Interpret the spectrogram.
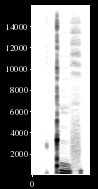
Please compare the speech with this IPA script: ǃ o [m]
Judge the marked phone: incorrect: f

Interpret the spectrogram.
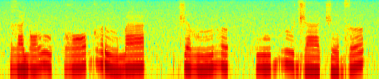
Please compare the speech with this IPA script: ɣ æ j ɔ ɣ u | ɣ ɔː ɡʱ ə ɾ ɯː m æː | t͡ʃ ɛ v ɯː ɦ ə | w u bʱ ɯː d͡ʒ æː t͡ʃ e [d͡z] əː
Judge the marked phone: correct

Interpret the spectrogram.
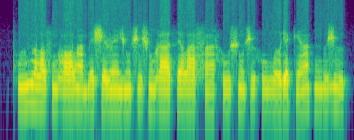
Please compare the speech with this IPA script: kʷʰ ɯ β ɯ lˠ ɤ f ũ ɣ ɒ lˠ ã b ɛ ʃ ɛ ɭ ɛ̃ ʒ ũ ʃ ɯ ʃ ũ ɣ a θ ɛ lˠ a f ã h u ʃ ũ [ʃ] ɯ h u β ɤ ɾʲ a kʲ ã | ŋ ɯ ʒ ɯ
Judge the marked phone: correct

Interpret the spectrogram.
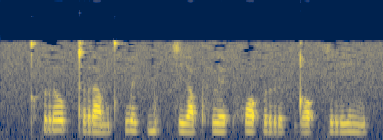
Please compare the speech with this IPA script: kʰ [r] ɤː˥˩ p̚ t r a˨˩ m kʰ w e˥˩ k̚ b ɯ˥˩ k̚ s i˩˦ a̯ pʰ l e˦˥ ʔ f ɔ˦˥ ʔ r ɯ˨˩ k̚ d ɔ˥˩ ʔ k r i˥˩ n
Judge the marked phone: correct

